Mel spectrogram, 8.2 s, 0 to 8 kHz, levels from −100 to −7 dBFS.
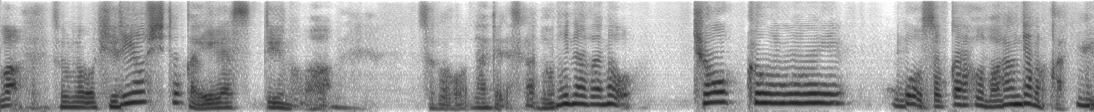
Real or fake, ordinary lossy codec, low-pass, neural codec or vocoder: fake; none; none; codec, 16 kHz, 1 kbps, FreqCodec, smaller model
